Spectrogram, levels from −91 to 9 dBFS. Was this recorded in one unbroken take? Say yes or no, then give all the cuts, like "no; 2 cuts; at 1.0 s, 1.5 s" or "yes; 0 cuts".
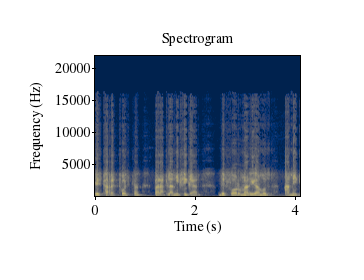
yes; 0 cuts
